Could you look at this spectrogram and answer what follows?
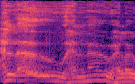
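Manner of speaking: speaking in a whisper. Greeting viewers while others in the house sleep: whispering. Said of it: "We're whispering because the rest of the house have gone to bed".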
